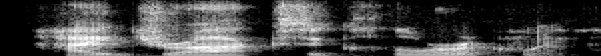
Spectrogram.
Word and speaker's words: hydroxychloroquine: to say pronounce spell just think of this harley quinn loves Hydrox cookies hydroxychloroquine from me to you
